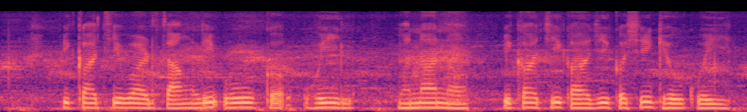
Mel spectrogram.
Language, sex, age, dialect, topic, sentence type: Marathi, male, 18-24, Southern Konkan, agriculture, question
